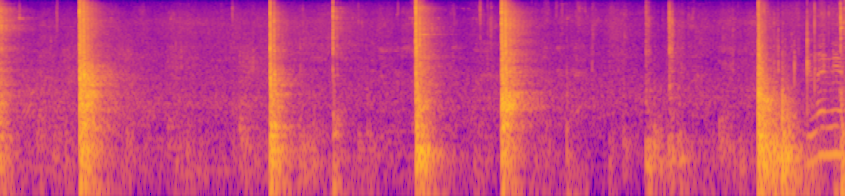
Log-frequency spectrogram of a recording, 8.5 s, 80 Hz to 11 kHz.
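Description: Framing hammer driving nails by hand into a wooden 2x4 stud, about seven sharp blows at uneven intervals, a few of them lighter taps.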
